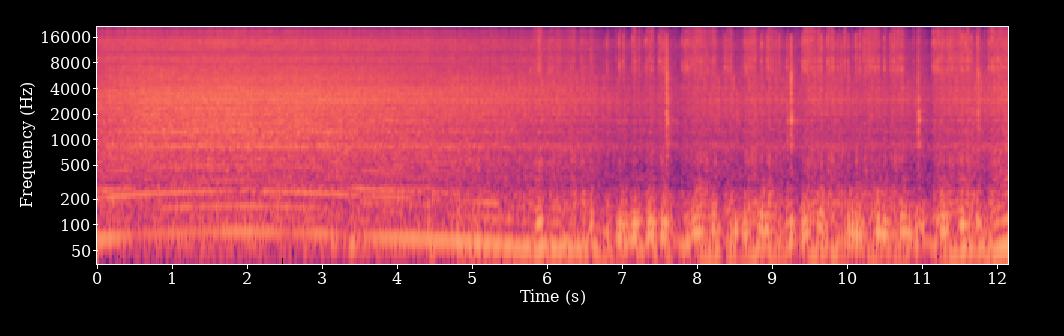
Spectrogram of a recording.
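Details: 1971 MGB being resurrected, dragged out of the garage before carb tuning: idles, then runs lumpy and uneven with irregular stumbles as revs are blipped; persistent misfire.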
